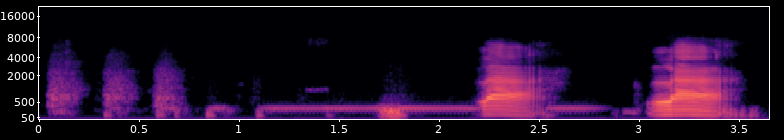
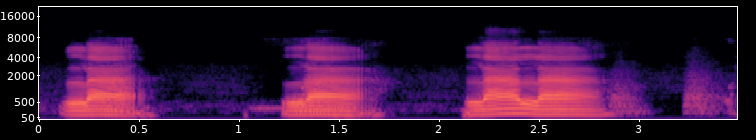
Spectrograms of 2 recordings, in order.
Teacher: Letaknya di ujung lidah, di ujung tepi lidah. Huruf lam tuh ngelebar. Ketemu gusi gigi seri bagian atas. Tempelin. La.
